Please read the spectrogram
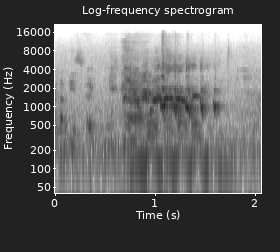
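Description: A burst of high-pitched laughter: quick repeated 'ha' pulses lasting just under a second, starting about midway.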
